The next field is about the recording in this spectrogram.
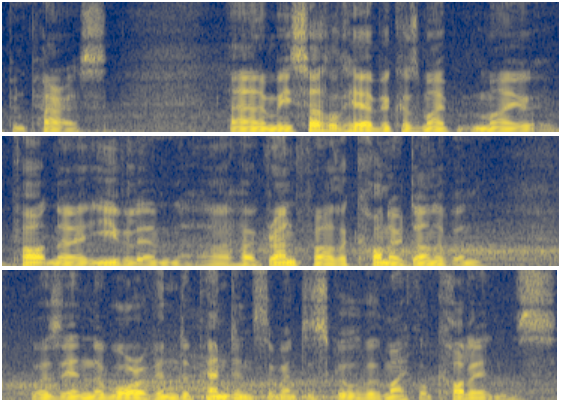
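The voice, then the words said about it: English accent. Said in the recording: “having an English accent”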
